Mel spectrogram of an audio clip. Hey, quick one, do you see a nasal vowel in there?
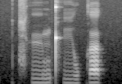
no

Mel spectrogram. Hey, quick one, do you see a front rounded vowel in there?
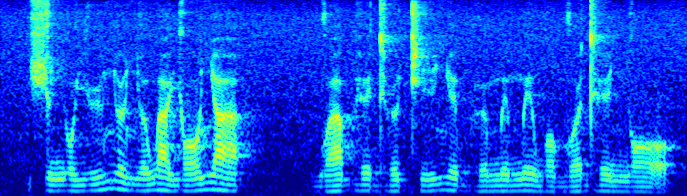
yes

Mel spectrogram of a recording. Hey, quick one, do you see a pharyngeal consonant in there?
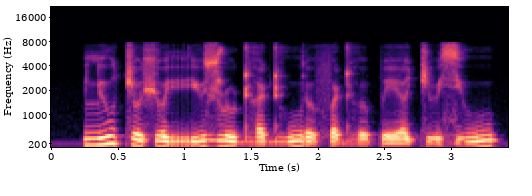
no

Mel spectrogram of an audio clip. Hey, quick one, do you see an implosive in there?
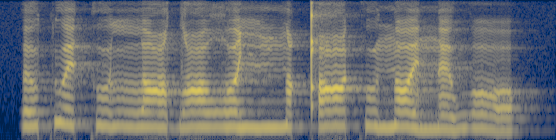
no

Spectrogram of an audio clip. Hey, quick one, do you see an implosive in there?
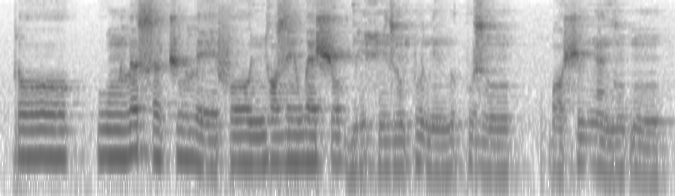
yes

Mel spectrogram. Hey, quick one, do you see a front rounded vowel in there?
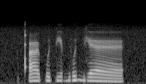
yes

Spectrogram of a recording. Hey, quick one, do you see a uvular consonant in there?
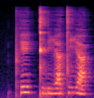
no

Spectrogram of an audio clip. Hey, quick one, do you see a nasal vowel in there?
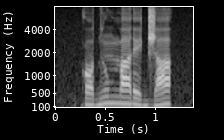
yes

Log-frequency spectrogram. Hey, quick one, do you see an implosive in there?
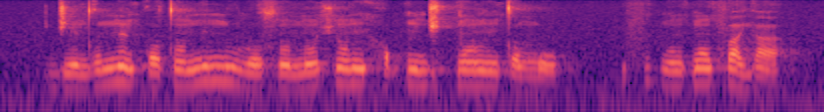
no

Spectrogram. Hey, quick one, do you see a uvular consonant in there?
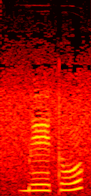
no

